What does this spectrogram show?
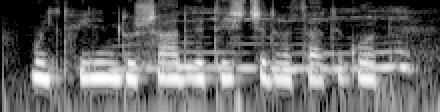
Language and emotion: Russian, neutral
